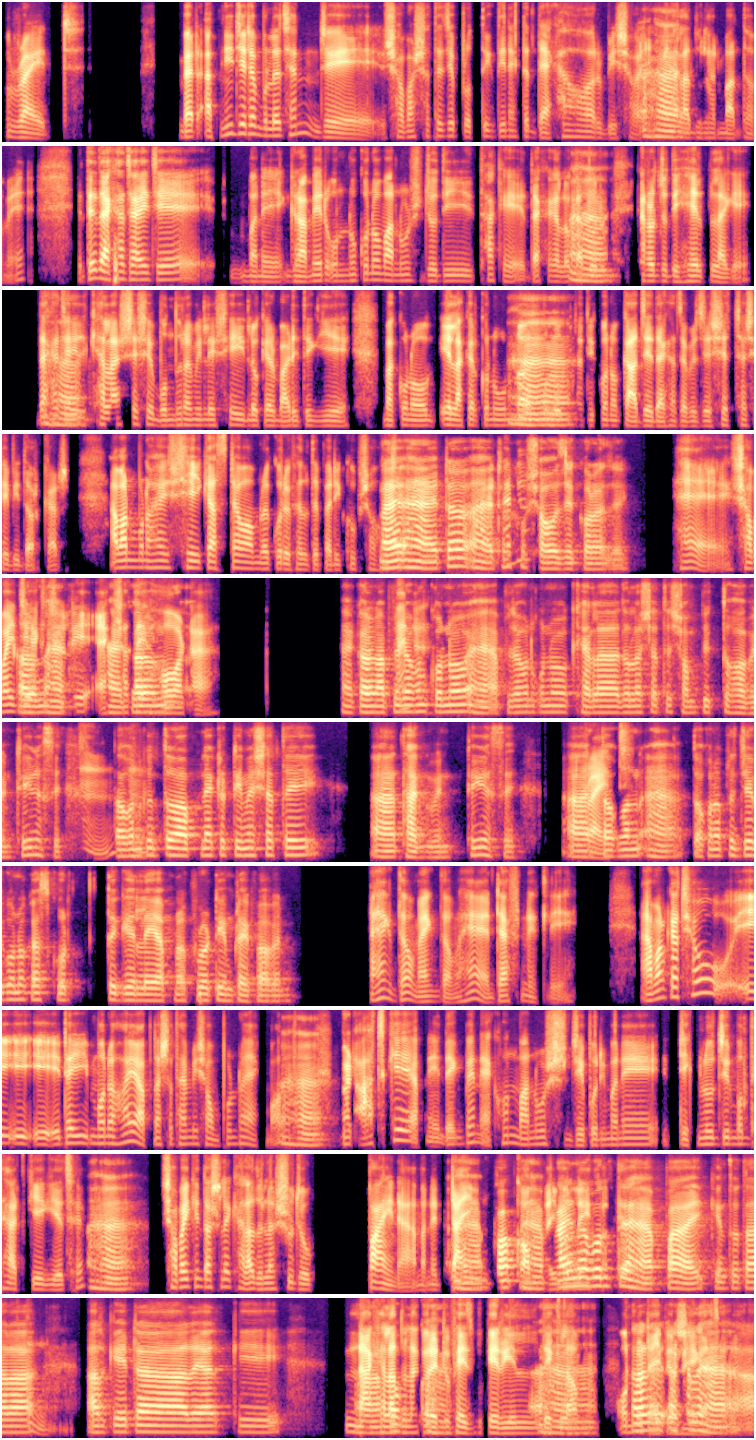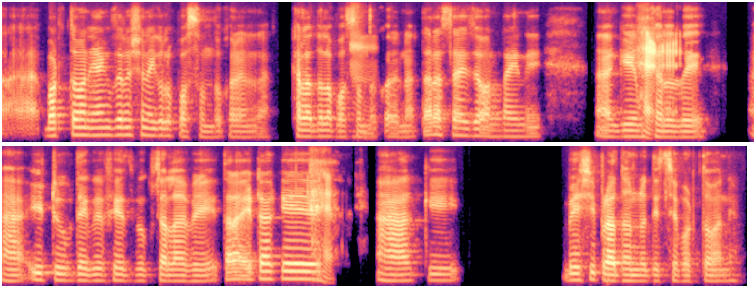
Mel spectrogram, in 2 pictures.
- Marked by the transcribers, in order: tapping; in English: "ডেফিনিটলি"; in English: "ইয়াং জেনারেশন"
- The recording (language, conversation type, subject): Bengali, unstructured, খেলাধুলা কি শুধু শরীরের জন্য উপকারী, নাকি মনও ভালো রাখতে সাহায্য করে?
